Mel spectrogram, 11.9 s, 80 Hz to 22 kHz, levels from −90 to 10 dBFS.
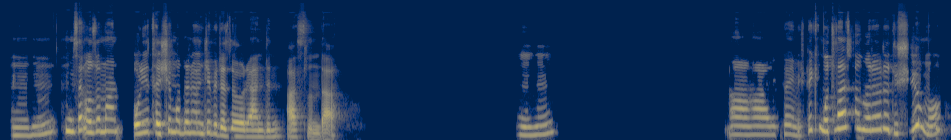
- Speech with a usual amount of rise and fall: No, wide, 6.4 semitones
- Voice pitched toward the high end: Yes, very high, 275 Hz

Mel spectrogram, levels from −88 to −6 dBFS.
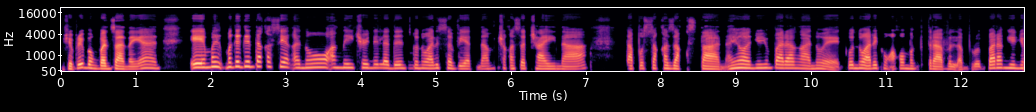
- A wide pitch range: No, average, 4.2 semitones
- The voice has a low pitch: No, high, 200 Hz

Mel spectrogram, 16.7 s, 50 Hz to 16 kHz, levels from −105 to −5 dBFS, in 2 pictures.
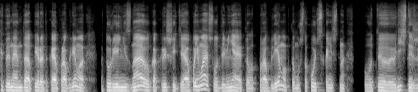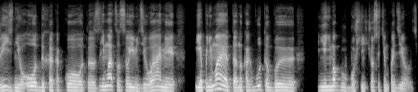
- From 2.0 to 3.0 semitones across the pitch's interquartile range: Yes, narrow, 2.4 semitones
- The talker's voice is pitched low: Yes, low, 120 Hz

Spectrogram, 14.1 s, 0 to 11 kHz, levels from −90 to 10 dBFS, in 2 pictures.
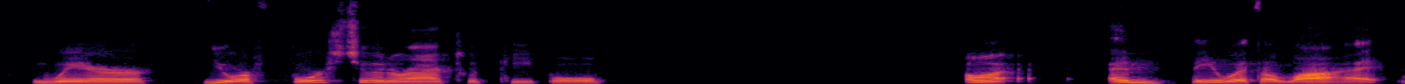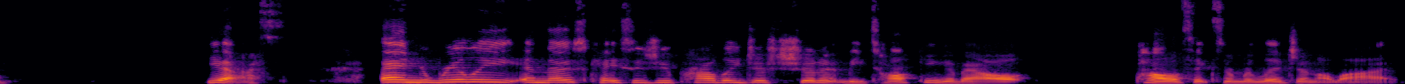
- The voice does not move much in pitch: No, average, 4.0 semitones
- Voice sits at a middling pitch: No, high, 205 Hz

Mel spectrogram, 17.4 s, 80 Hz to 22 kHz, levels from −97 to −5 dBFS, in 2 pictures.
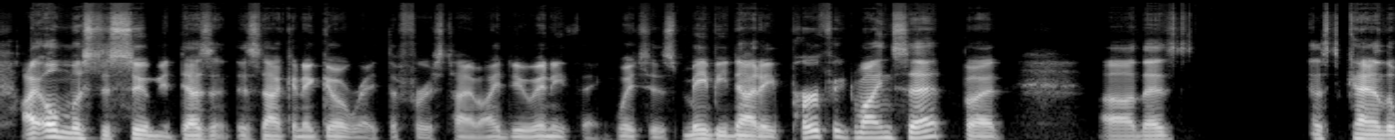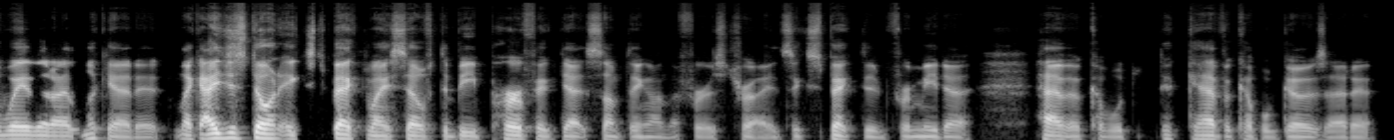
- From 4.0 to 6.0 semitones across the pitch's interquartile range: Yes, average, 5.2 semitones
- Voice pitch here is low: Yes, low, 100 Hz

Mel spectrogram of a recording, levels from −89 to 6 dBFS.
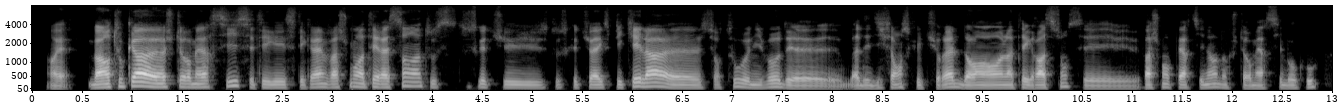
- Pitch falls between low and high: No, low, 105 Hz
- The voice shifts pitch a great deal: No, average, 3.6 semitones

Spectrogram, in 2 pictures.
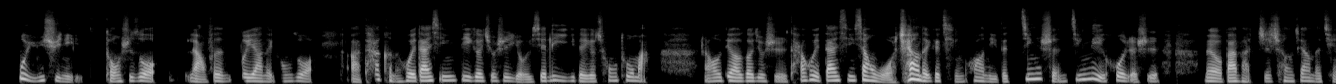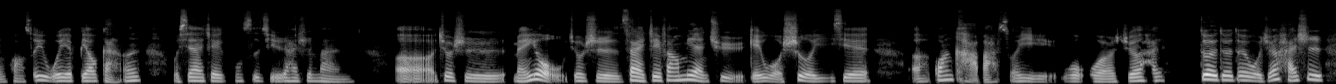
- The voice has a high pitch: No, medium, 160 Hz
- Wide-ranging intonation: No, average, 4.1 semitones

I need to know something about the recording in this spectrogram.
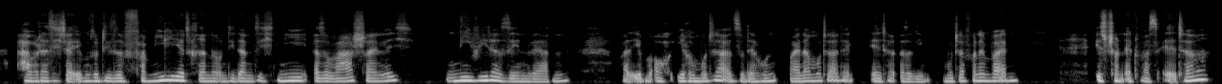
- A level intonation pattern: No, average, 3.1 semitones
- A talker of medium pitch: Yes, medium, 150 Hz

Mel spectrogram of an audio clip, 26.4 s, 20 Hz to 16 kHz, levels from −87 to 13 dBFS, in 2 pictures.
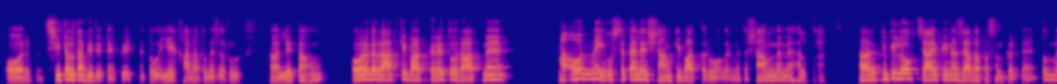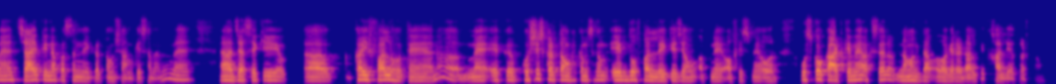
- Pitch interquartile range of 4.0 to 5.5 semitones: Yes, average, 4.4 semitones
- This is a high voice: No, low, 135 Hz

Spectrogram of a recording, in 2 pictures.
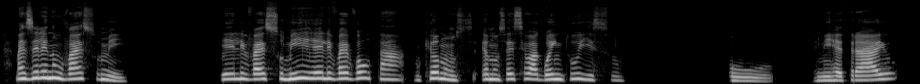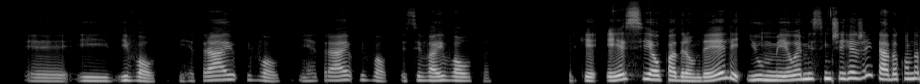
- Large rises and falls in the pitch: Yes, wide, 5.9 semitones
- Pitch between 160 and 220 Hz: Yes, high, 210 Hz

